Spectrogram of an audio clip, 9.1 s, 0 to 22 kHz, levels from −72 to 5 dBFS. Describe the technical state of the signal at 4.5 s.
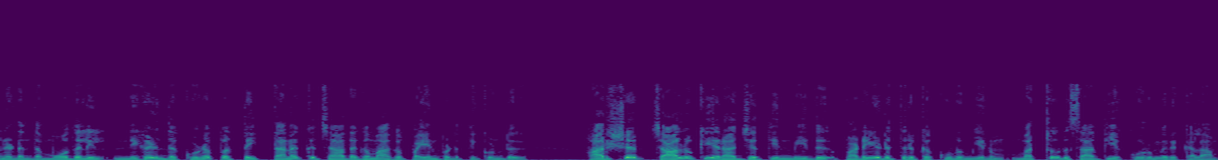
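At 4.5 s the speech sounds hissy and grainy, with consonant onsets smeared and a dull top end where nothing reaches above about 10.6 kHz. This damage runs through the whole clip, not just this moment. The likely cause is Vorbis compression at a low setting, consistent with roughly 35 kbps: the encoder lowered its cut-off and quantised the upper residue so coarsely that fine detail turned into noise of similar energy.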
